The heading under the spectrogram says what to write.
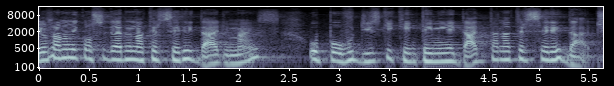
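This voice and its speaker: Ordinary pitch variation at a moderate pace. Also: woman. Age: 60s. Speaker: physician, rare disease specialist. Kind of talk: panel discussion. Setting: stage with audience. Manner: animated.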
